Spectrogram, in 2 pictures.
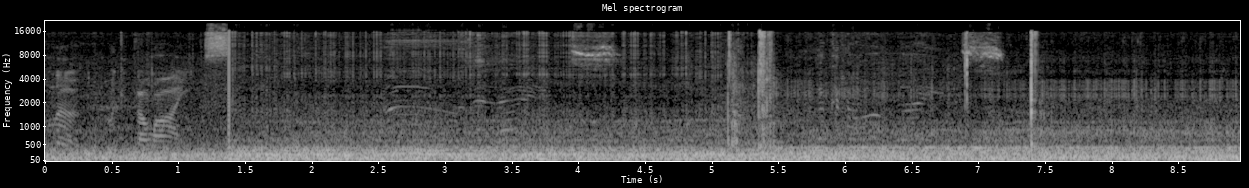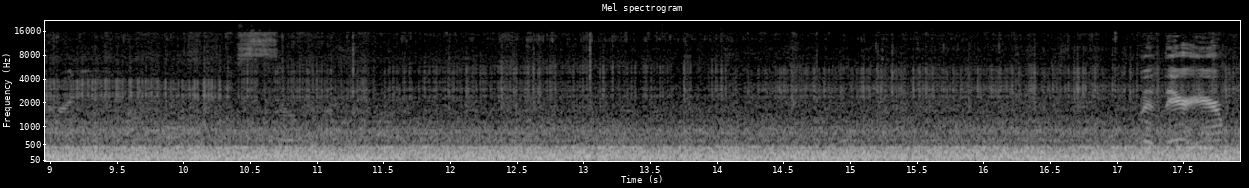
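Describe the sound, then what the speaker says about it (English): Inside an airliner cabin during a bumpy takeoff and climb, a loud, steady engine roar and rumble fills the whole span, with a few faint clicks and rattles on top. "A very bumpy takeoff."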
